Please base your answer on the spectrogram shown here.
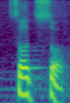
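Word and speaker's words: σῴζω: ibig sabihin po niyan sa Greek word ay sods everybody say sods Hwag niyo pong bibig ng Tagalog no ang Greek ah pronunciation po niyan Ay sods sods Anong ibig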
